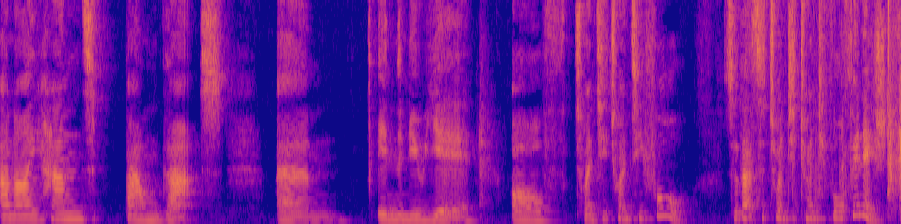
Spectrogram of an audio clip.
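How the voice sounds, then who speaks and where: A somewhat breathy voice moves at a very slow pace with ordinary pitch variation, with audible room echo around it. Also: woman, medium pitch for a woman. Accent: Welsh. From Wales. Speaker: cross-stitch vlogger. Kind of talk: casual vlog monologue.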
